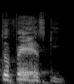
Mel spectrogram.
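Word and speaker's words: Stefanski: Stefansky.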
